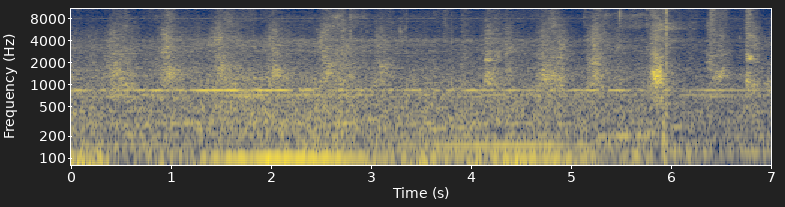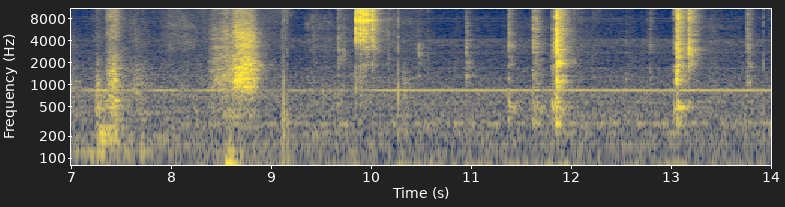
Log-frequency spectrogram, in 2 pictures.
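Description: Hand-handling noises: a handful of sharp clicks and knocks of small objects and tools being picked up and moved, from about seven seconds in, over a steady low hum.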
